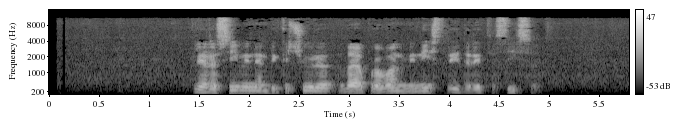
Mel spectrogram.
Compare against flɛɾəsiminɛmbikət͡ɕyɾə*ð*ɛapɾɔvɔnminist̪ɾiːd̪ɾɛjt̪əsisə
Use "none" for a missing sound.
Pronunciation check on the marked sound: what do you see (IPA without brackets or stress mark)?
ð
